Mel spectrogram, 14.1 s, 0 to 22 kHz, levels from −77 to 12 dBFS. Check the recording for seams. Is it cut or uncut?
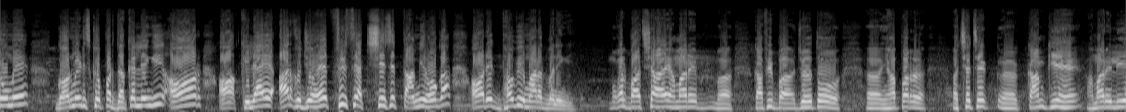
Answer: cut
